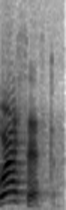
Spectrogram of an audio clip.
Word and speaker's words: Worcester: But it's spelled W-O-R-C-E-S-T-E-R.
